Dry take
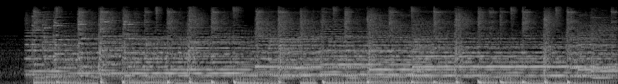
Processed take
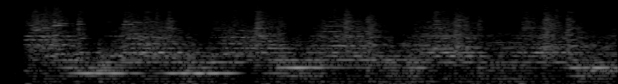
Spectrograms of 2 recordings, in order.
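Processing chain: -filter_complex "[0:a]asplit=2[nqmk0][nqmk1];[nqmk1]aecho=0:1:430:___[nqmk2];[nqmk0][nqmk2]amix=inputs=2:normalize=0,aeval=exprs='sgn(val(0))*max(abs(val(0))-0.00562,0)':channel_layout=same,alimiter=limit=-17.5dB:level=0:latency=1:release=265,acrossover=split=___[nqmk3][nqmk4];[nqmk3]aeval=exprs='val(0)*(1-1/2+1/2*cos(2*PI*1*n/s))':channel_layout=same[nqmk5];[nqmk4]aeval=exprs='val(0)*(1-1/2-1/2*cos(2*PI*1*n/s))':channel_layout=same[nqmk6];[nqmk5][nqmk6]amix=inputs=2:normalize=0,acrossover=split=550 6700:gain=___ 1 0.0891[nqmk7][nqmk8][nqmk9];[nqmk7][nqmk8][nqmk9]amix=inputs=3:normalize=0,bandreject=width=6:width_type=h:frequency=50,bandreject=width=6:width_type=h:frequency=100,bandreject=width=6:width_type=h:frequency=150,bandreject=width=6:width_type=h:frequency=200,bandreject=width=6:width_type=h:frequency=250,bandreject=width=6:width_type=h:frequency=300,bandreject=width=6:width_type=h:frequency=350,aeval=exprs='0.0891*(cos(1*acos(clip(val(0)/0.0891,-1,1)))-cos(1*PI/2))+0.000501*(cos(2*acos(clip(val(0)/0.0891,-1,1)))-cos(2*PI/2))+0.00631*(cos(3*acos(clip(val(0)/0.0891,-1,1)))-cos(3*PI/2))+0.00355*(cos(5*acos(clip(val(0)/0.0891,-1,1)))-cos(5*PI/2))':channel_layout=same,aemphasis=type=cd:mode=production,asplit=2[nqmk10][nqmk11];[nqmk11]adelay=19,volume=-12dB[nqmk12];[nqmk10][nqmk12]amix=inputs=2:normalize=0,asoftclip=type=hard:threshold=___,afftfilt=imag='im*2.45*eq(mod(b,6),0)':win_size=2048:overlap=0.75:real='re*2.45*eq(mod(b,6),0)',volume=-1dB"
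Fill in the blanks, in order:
0.0841, 1200, 0.0708, -34.5dB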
